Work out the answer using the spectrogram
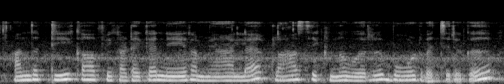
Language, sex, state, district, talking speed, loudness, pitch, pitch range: Tamil, female, Tamil Nadu, Kanyakumari, 120 wpm, -14 LUFS, 205 Hz, 185-215 Hz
